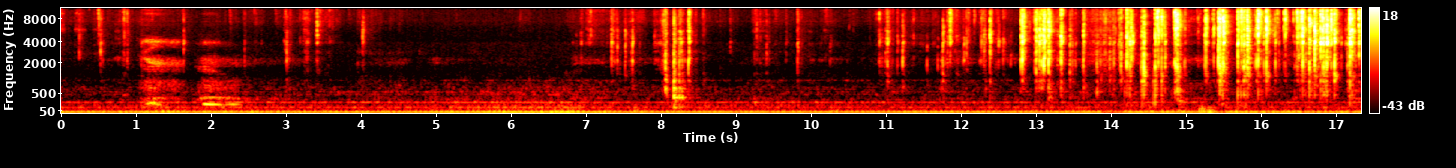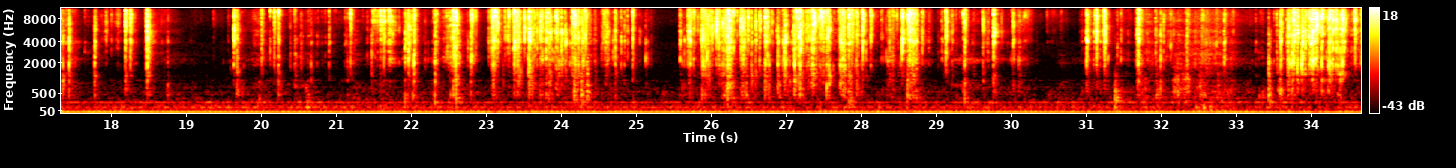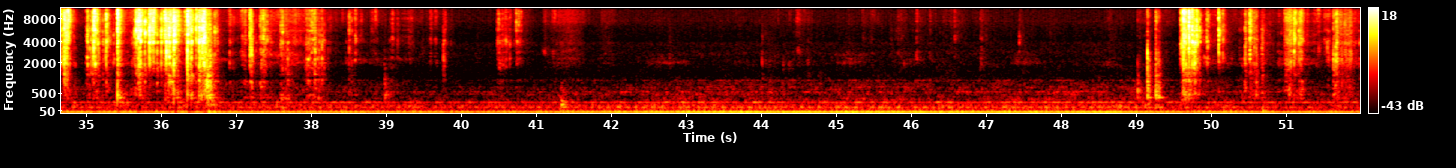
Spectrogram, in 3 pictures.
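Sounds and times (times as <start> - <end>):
plastic items clicking and clattering: 10.9 - 18.8, 19.6 - 30.3, 31.0 - 39.8, 49.1 - 51.9.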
